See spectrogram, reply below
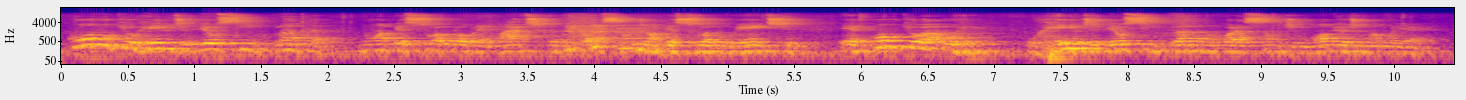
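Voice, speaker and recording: A man interpreting a sermon phrase by phrase, with halting restarts and fillers, on a handheld mic in a church hall. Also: a little high, animated, a little hiss or hum. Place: large church hall, indoors. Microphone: handheld mic, filmed by far camera. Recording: echoey hall from far off.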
